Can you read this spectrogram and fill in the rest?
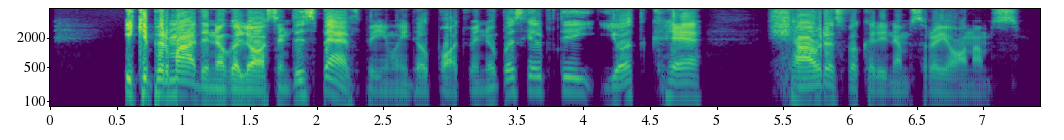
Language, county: Lithuanian, Panevėžys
